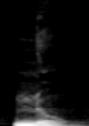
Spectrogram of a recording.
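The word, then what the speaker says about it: know: मैं आपको बता दूं अगर आपको कभी एन से पहले के लिखा मिल जाए तो हम लोग के का उच्चारण नहीं करते नो व्हाट व्हाट वर्डिक्ट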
